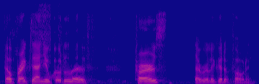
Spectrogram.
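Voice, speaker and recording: A man reading the part of a rambling young man wary of sharing a flat with a woman, with a gravelly voice at a casual table read. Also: mid-range voice, normal speed, lo-fi sound. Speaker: podcast host reading a part.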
